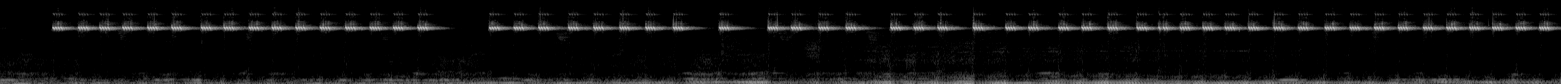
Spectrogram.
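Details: Cricket calling loud and clear: a shrill, high ringing trill pulsed in rapid chirps about four per second, with brief gaps near the start and middle, over faint low background rumble.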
